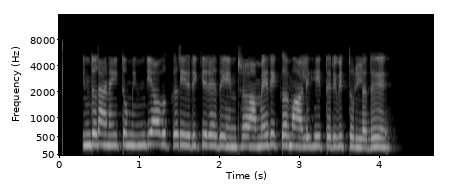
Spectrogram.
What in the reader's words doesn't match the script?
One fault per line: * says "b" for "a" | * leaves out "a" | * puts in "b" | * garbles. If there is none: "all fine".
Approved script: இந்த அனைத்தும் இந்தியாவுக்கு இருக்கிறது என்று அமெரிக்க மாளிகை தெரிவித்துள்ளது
all fine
